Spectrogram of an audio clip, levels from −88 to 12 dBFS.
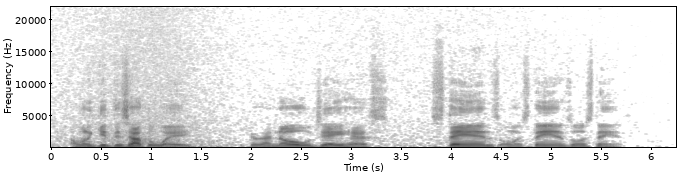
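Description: Overdone noise removal runs throughout: overly aggressive noise reduction zeroes bands near its noise estimate, leaving near-silent gaps with twinkling specks and a patchy, holed spectrogram.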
